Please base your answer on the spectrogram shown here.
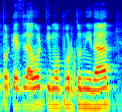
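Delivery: ordinary delivery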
